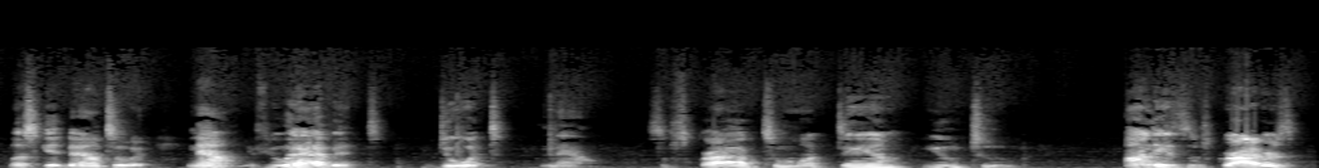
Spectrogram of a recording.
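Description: Speaking with an American accent at a very slow pace, a woman's voice shows big swings in loudness. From US Midwest, St. Joseph, Missouri. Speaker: podcast host. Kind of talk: casual chat. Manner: animated.

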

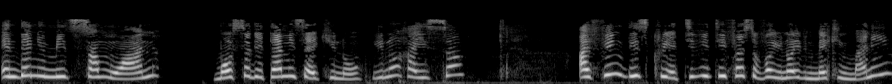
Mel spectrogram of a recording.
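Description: A woman with an extremely high pitch speaks at a moderate pace with ordinary pitch variation. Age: 30s. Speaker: podcast host. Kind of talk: casual chat.

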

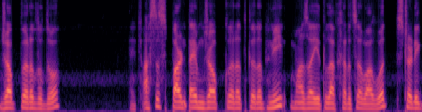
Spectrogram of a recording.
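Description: In a very clean recording with a silent background and a dry, close sound with no echo, a man with a fairly high pitch and an unremarkable speaking voice talks with fairly even intonation. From Maharashtra, Baramati area, Pune district. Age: 30s. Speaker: competitive exam aspirant. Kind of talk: interview.

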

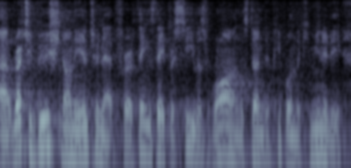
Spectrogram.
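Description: Talking at a very fast pace, a man shows ordinary pitch variation. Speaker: preacher. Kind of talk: sermon. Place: church. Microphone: podium.

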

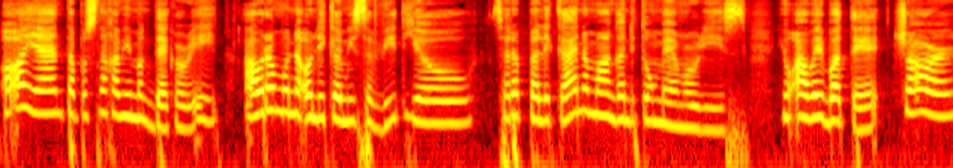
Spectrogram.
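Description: A woman with a high-pitched voice speaks at a moderate pace in a playful, animated tone, with ordinary pitch variation. The recording is very clean and dry, close with no echo, over a silent background. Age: 30s. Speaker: travel vlogger. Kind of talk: vlog narration.

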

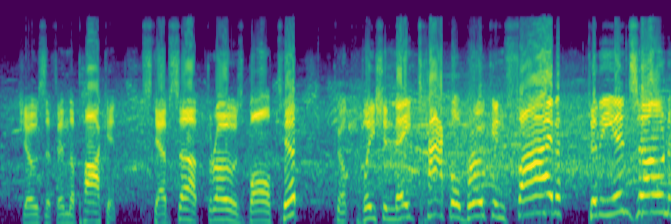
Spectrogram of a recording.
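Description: A man's extremely high pitch with very wide pitch swings, a fairly slow pace, very even loudness and noticeable background noise. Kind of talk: football play-by-play commentary. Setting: stadium broadcast.

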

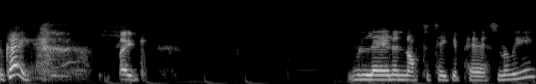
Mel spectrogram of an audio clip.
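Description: With a Liverpool accent and a fairly high pitch, a woman talks at a fairly slow pace with long, frequent pauses, her sound dry with no echo and faint music in the background. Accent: Scouse. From Liverpool, England. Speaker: actress. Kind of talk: interview answer. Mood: reflective, candid. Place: home room. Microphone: earbuds.

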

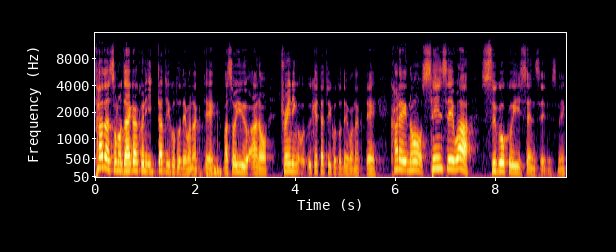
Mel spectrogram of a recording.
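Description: A man speaks in a high voice with an English accent, at a fairly quick pace against a quiet background. His tone is animated, with very wide pitch swings and big swings in loudness. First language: English (speaking Japanese). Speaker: pastor. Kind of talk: sermon. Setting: church. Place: church. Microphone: handheld.

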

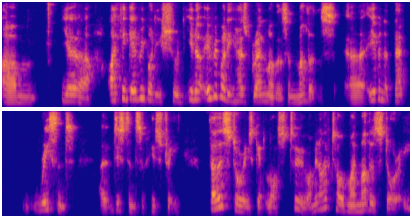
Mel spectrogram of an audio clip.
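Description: With an Australian accent, a woman lets her pitch make very wide swings. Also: moderate pace, quiet background. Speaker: novelist; interviewee. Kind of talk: interview. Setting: video call. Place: home room.

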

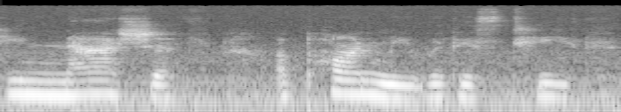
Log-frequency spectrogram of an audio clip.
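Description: Over noticeable background noise, a woman speaks very slowly with a fairly low pitch and fairly even intonation. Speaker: Bible reader and prayer leader. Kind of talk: devotional scripture reading in KJV with opening and closing prayers. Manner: earnest, reverent, slightly halting, stumbles and self-corrects; warm, gently paced, prayerful.

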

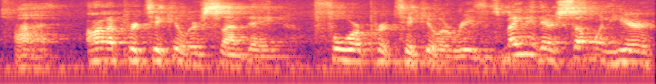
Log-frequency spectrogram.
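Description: With audible room echo and light background noise, a man is talking. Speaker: pastor. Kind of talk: sermon welcome and prayer. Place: church. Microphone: headset.

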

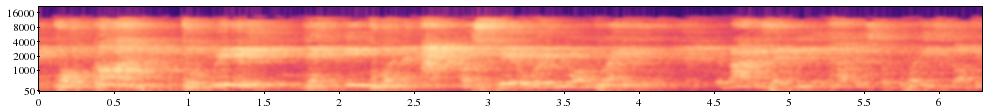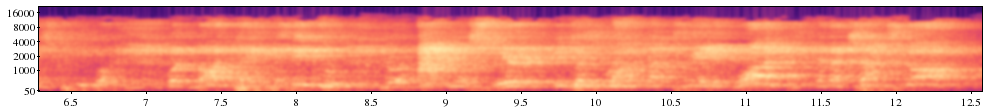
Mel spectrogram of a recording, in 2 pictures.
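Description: At a moderate pace, a man speaks in an extremely high voice, with strong room echo and light background noise. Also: ordinary pitch variation. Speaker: preacher. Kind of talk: sermon. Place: church.

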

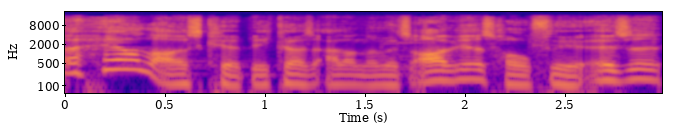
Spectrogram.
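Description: There is music in the background. A man is speaking. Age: young. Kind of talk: casual talk to camera.

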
